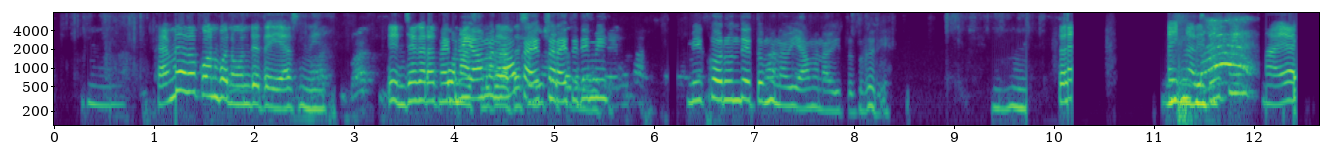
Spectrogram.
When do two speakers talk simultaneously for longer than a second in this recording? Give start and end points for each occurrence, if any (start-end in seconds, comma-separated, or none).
3.9-5.5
